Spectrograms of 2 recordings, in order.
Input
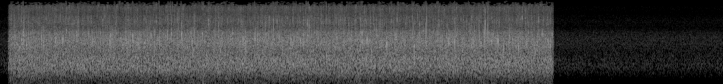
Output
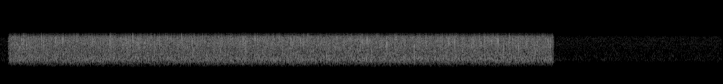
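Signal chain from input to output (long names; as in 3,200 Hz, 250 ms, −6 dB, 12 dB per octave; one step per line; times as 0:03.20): downsampling to 8,000 Hz
Butterworth high-pass 1,100 Hz 72 dB per octave
level −6 dB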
